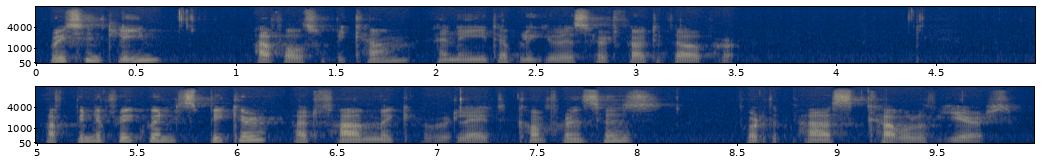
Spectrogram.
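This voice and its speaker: Greek Cypriot man, 30s, tech presenter; clear, methodical delivery at a middle pitch. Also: lively intonation, moderate pace. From Cyprus. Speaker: conference presenter. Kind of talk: prepared conference talk.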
